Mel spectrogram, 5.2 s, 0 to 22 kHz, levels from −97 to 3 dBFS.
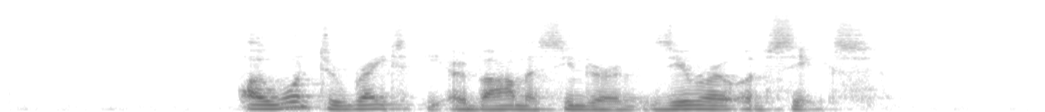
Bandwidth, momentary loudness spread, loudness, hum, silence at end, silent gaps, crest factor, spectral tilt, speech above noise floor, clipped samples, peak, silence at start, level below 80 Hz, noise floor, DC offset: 11.5 kHz; 13 LU; -50 LUFS; none; 0.9 s; none; 18 dB; -8 dB/octave; over 40 dB; under 0.1%; -34 dBFS; 1.2 s; -90 dBFS; under -90 dBFS; under 0.1%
